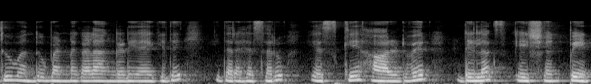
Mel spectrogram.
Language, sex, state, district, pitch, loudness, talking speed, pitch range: Kannada, female, Karnataka, Bidar, 170 Hz, -16 LUFS, 110 wpm, 160-195 Hz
